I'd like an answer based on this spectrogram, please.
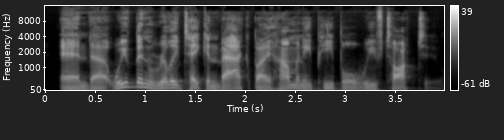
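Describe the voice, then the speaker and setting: On a very clean recording with a silent background, a man with a fairly low pitch talks at a fairly quick pace. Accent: St. Louis. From US Midwest, St. Louis, Missouri. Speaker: federal retirement consultant, podcast co-host. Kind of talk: casual chat. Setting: studio.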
